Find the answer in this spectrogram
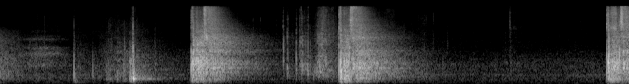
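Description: Pneumatic roofing nailer firing twice, about a second and a half apart, driving nails through an asphalt shingle. Each shot is a sharp crack with a hiss trailing off over about a second, and a few lighter clicks and taps come before the shots.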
